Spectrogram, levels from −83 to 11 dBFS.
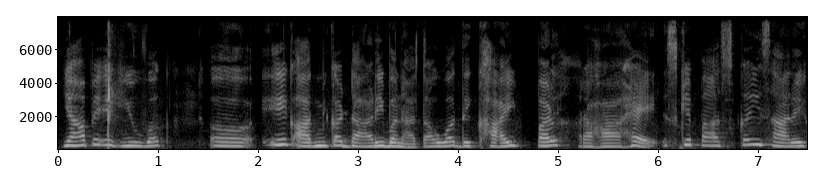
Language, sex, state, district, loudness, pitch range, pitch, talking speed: Hindi, female, Andhra Pradesh, Anantapur, -29 LUFS, 220-260 Hz, 235 Hz, 145 wpm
